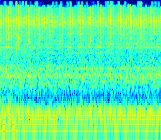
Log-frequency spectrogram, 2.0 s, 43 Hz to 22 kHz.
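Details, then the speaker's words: Warm air-cooled VW Type 4 engine, even steady low idle with a regular soft pulse and no top-end clatter; idling normally, though owner later suspects a dirty idle jet making it run lean. "वह बिल्कुल ठीक चल रही है वह सुस्ती से चल रही है बहुत अच्छी है कोई क्लिकिटी क्लैक नहीं है वह वास्तव में अच्छा लगता है"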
